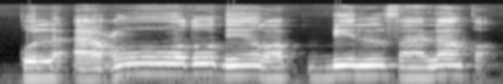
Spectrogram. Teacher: La ini pendek dan qa ini dimatikan. Qa mati hukumnya adalah qalqalah. Qalqalah kubra, ada pantulan.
